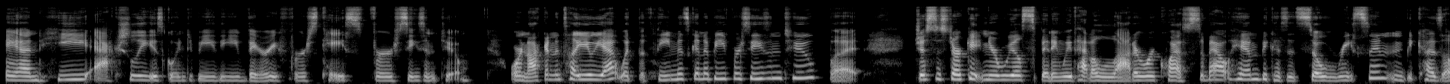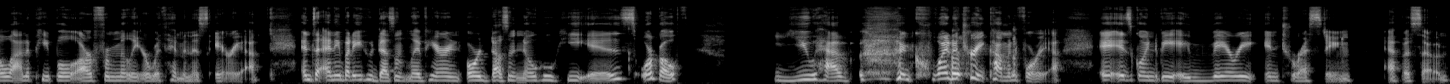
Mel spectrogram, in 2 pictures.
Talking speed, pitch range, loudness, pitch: 200 wpm, 180-245 Hz, -22 LUFS, 200 Hz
